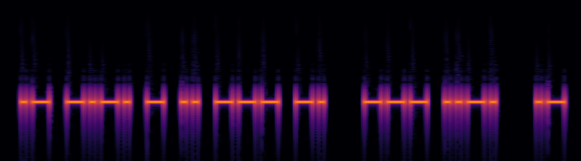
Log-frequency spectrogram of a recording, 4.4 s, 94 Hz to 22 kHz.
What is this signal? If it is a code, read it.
Morse code, heard as a keyed tone, about 28 wpm, 700 Hz. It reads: ACTION OF A
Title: Sentences from Top 1000 Words - Review Part 4 - 28wpm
